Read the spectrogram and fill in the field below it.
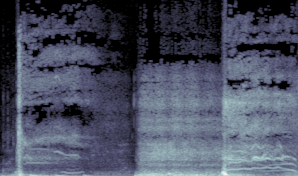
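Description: Heavy, agitated breathing blasted into a microphone: a sharp puff, a brief pause, then a long rough, hissing exhale that flares into a harsh burst near the end. No one speaks.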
